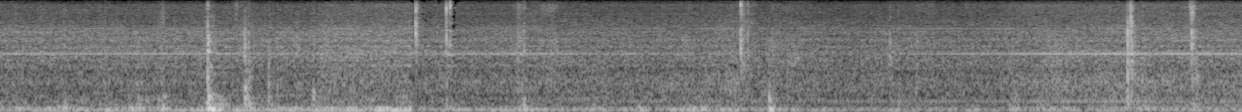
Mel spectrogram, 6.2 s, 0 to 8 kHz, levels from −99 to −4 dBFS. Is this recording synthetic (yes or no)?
no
